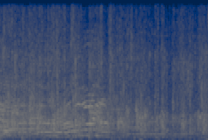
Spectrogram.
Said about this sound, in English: Come on, let's give the Lord applause on Valentine's Day.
